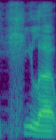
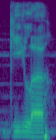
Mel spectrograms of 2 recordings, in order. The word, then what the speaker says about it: Gila: both rainbow trout and gila trout i think the correct pronunciation may be gila with an h but it's spelled with a g so you'll hear me say gila over and over again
